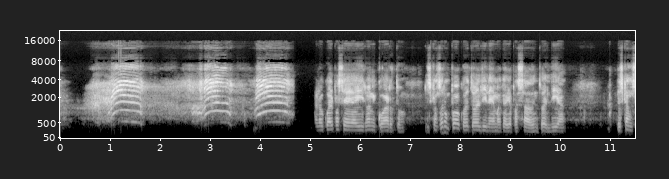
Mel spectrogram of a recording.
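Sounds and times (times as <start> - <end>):
cat meowing as it greets its owner arriving home: 0.6 - 4.7
speech: 5.3 - 10.2, 11.0 - 11.5.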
